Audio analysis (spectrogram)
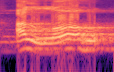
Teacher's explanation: अल्लाह का लाम पुर होगा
